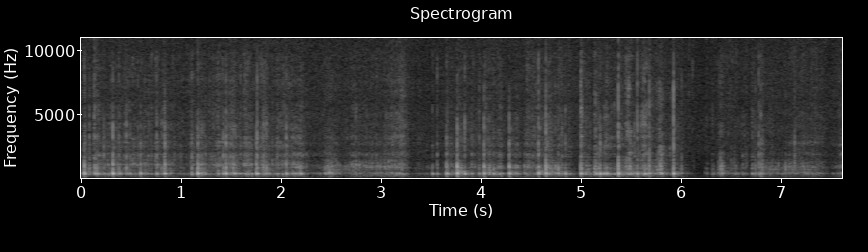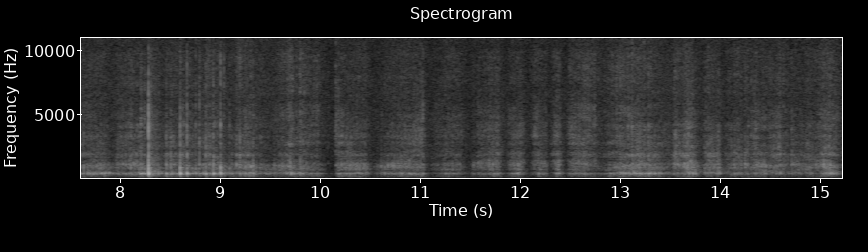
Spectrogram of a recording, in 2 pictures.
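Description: Fingertips and long nails tap and scratch the top of the lid of a small, closed, hollow black textured cardboard gift box. Quick, dense scratching and tapping carry a hollow midrange tone with little low end, and each tap dies away almost at once. The activity pauses briefly a few times before resuming.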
